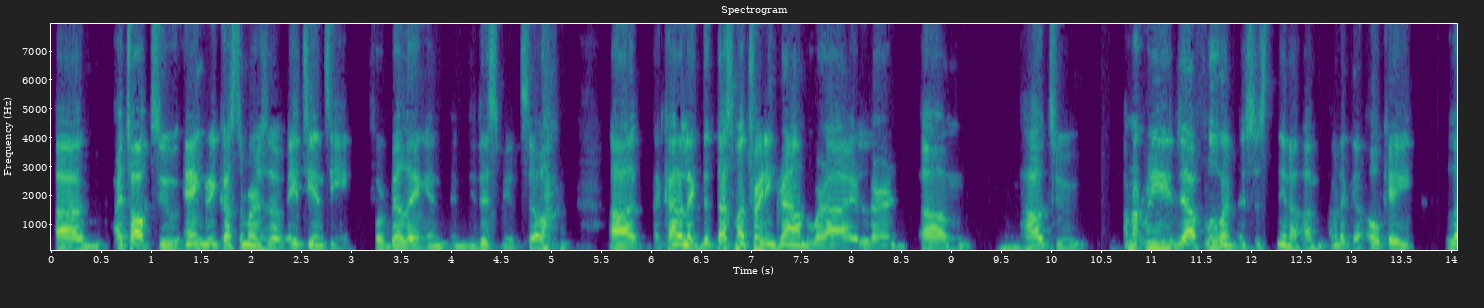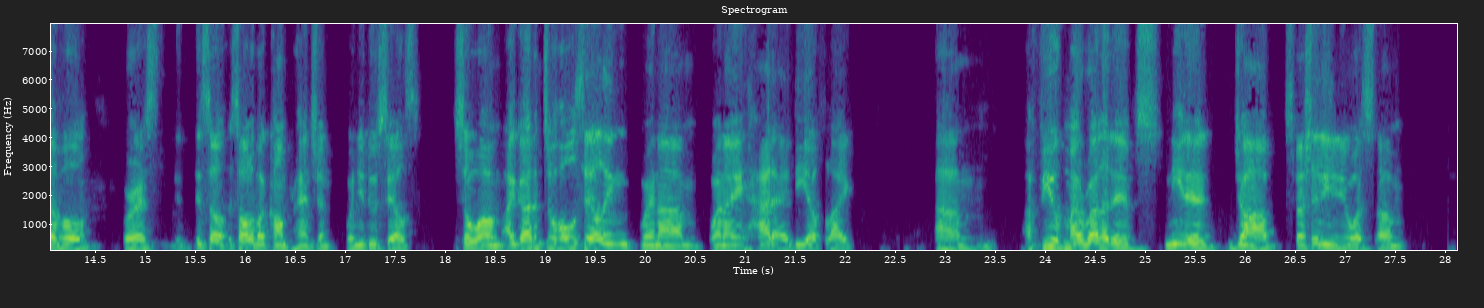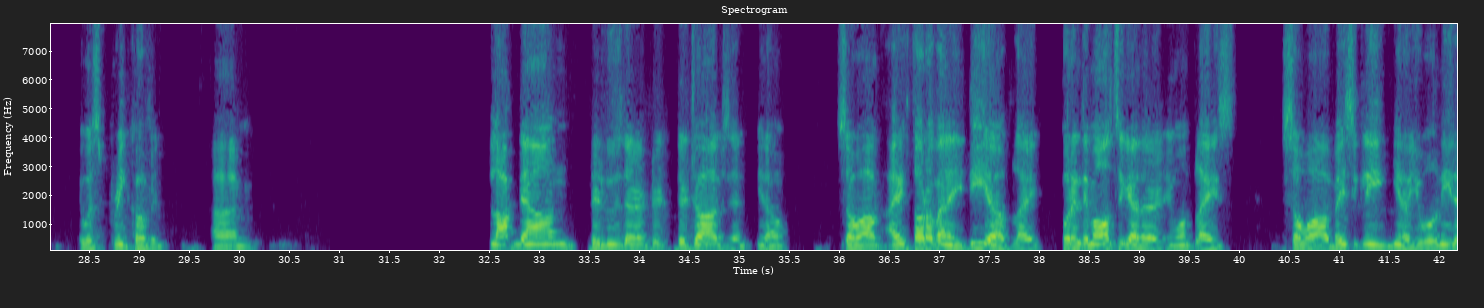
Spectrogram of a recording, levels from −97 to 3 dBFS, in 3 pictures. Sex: male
